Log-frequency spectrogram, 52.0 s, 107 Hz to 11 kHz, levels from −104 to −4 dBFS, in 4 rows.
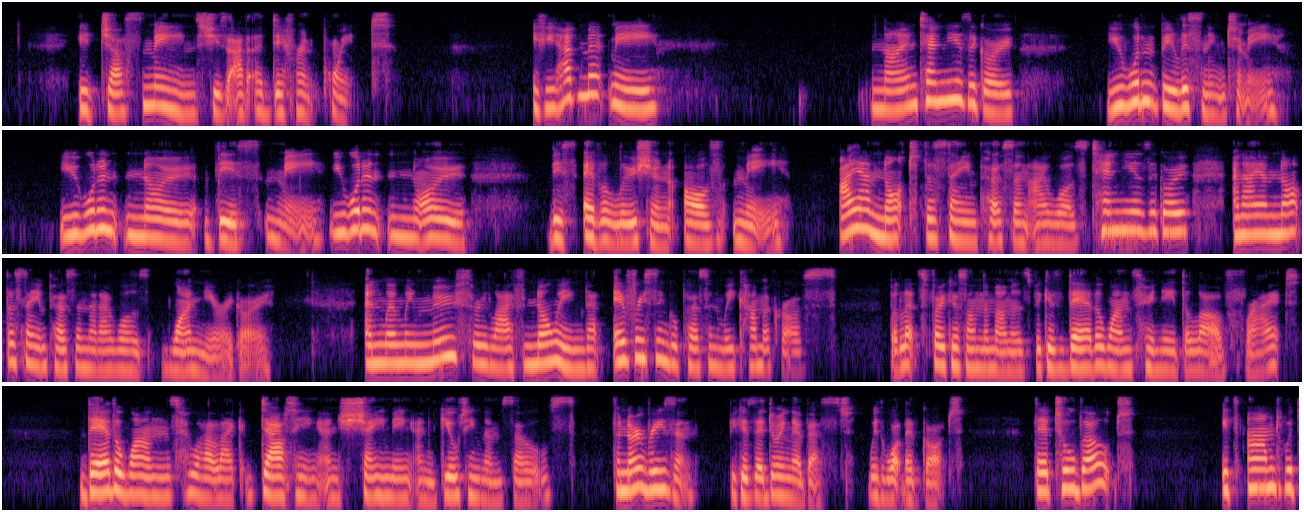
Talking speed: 135 wpm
